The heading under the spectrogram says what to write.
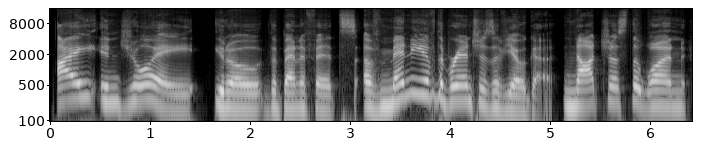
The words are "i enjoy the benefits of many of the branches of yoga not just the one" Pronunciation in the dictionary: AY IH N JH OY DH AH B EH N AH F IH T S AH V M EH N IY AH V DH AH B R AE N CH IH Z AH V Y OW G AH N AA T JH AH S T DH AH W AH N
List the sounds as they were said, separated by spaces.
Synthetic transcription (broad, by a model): AY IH N JH OY DH AH B EH N AH F IH T S AH V M EH N IY AH V DH AH B R AE N CH IH Z AH V Y OW G AH N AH T JH AH S T DH AH W AH N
